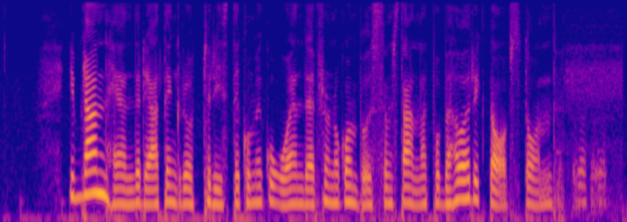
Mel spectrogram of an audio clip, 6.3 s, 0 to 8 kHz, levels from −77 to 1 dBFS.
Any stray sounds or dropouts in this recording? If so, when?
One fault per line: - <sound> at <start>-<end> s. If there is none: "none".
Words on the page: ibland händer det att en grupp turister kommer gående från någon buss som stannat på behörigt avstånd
- laugh at 5.7-6.1 s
